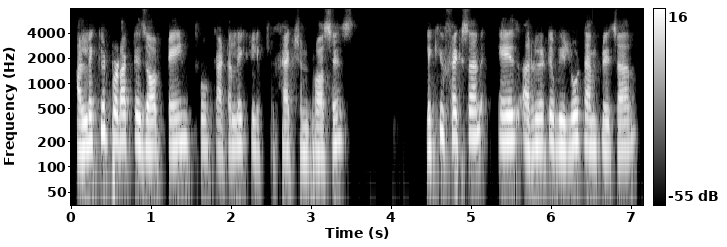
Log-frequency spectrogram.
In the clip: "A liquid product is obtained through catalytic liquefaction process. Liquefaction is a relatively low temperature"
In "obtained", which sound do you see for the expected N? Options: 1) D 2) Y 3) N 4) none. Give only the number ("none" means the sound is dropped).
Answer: 3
